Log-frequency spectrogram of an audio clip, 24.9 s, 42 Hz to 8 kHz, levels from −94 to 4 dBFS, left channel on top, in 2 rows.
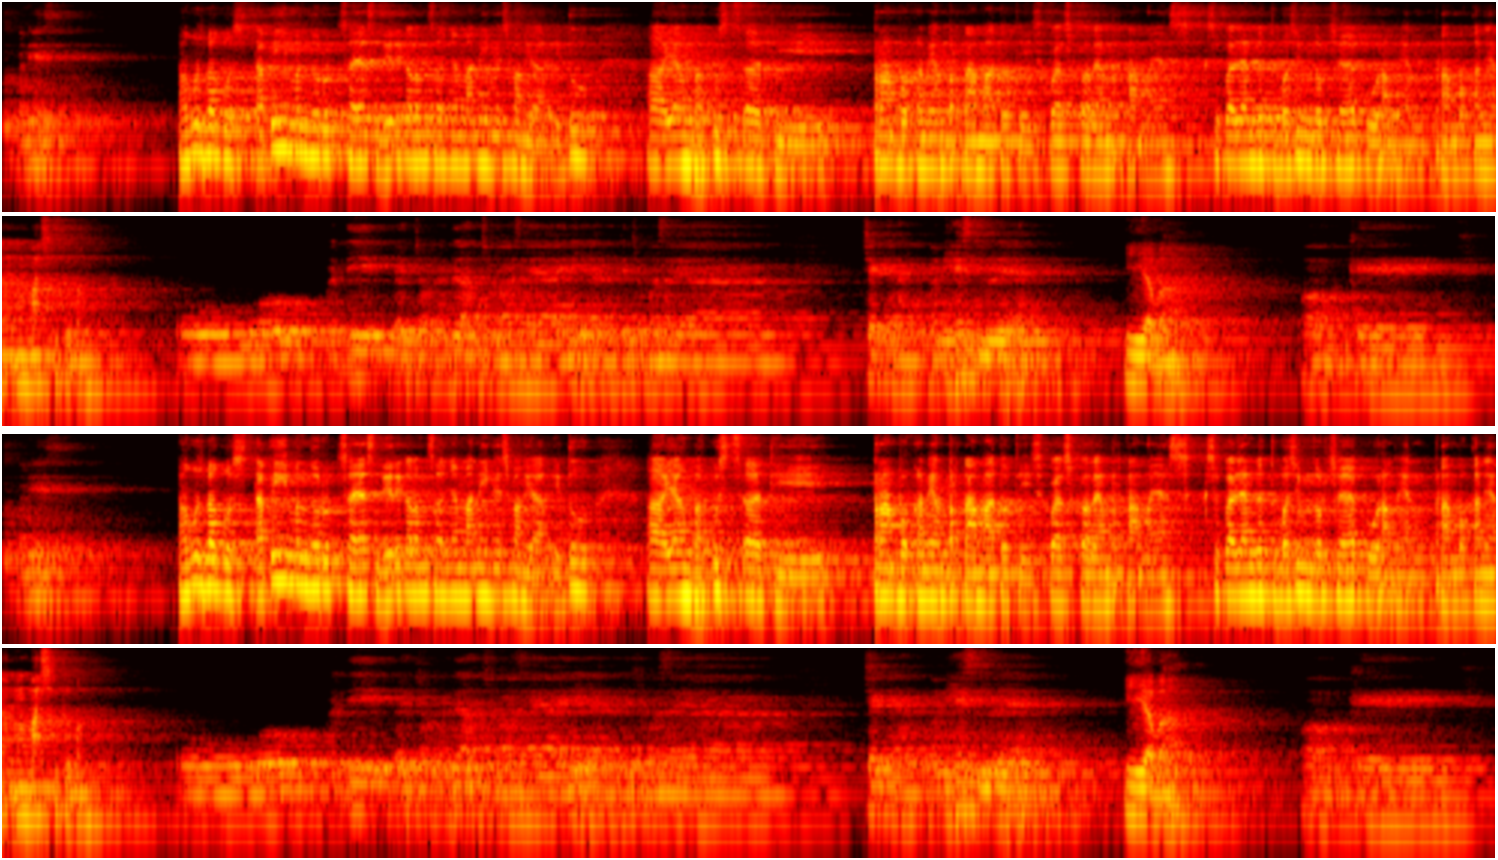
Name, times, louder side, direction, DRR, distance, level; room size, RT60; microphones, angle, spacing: voice 1, 0.1-0.5 13.9-18.9 19.6-21.1 23.3-24.7, left 1 dB, 50° left, -2 dB, 7.5 m, -39 dB
voice 2, 1.5-7.0 7.3-13.3 21.8-22.4, right 2 dB, 55° right, 7 dB, 1.4 m, -31 dB
27.5 x 19.5 x 6.5 m, 2.2 s
head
